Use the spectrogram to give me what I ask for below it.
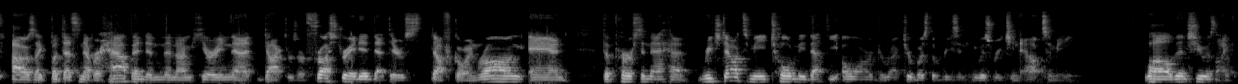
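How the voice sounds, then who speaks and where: A man chatting on a remote podcast call, telling a work story in an animated way and quoting other people, a self-described passionate talker. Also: medium pitch, normal speed. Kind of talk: casual podcast conversation.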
